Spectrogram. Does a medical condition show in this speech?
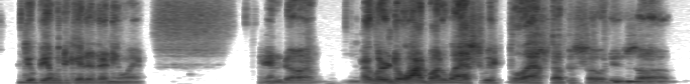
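Yes: laryngectomy, voice prosthesis; total laryngectomy for laryngeal cancer.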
